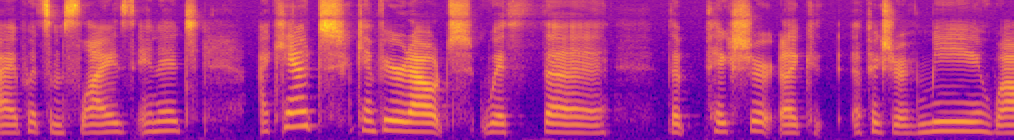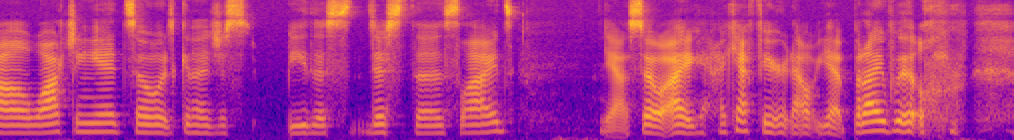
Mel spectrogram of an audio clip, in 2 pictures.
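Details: Adult woman with long-standing aphasia and a right-sided brain lesion seen on CT, with word-finding difficulty, wrong-word substitutions and trouble repeating more than three words; aphasia.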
